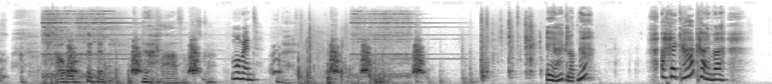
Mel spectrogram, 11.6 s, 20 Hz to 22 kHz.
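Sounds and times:
telephone bell ringing: 0:00.6 - 0:02.8, 0:05.1 - 0:07.6
speech: 0:00.8 - 0:02.9, 0:03.5 - 0:04.5, 0:08.2 - 0:08.9, 0:10.1 - 0:11.0
dog barking: 0:02.0 - 0:02.2, 0:02.8 - 0:03.1, 0:04.0 - 0:04.2, 0:04.9 - 0:06.4.

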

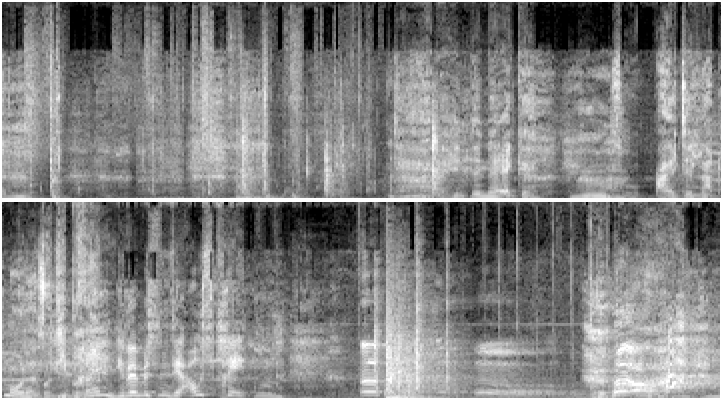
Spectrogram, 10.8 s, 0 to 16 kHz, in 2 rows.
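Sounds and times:
speech: 0:03.4 - 0:10.7
heavy door slamming shut: 0:07.7 - 0:10.1.

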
